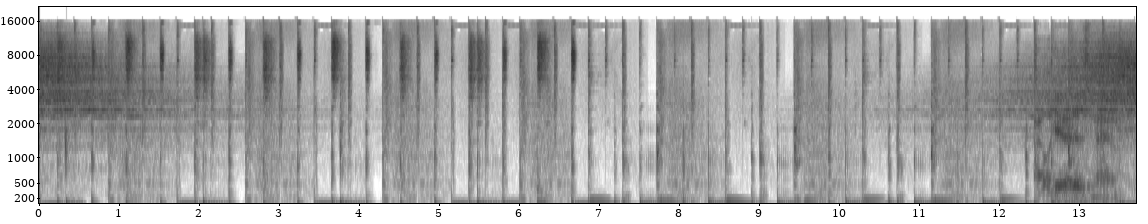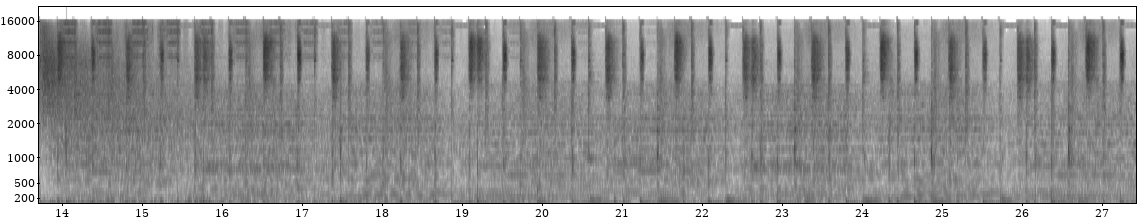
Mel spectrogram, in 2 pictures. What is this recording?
Here It Is Man 140bpm 16 Bars
Dubstep beat with orchestra and sample
Beats, Dubstep, loops, mixes, samples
